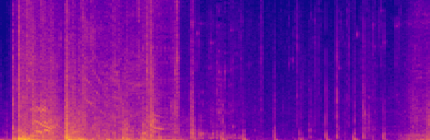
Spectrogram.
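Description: A heavy thud of a body landing on the ground after a jump from a rooftop, followed by a loud, busy stretch of film sound effects. In the second half comes a quick, irregular run of sharp taps.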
